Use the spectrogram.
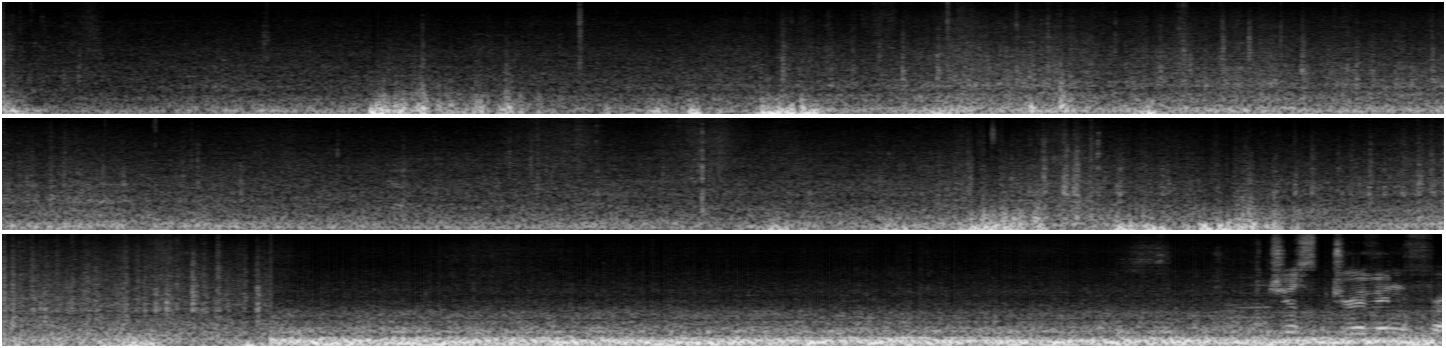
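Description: Strong storm wind buffets a car during a storm chase on the plains between Burlington and Cheyenne Wells, a steady loud roar with gusts, growing heavier near the end, with occasional talk.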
